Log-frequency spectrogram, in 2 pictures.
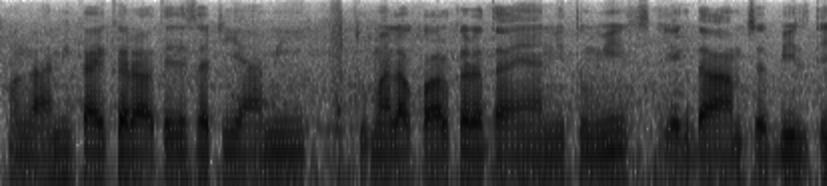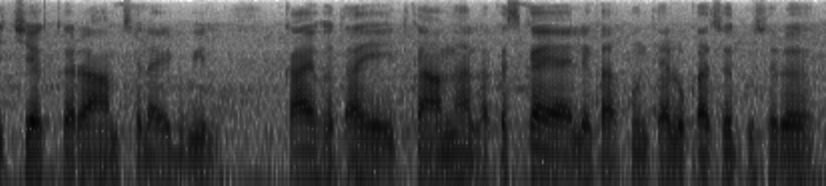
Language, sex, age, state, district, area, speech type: Marathi, male, 18-30, Maharashtra, Hingoli, urban, spontaneous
